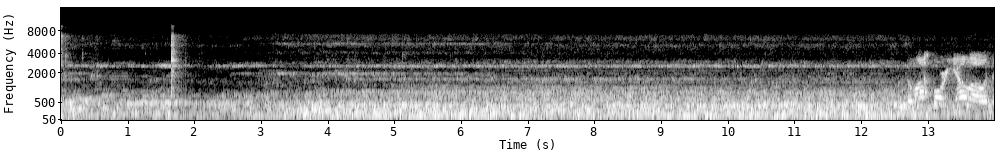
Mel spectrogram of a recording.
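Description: Reddy forced-air torpedo heater running while it burns preheated waste motor oil: its fan and burner make a steady rushing noise with a faint high whine over it, and one sharp click comes nearly two seconds in.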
